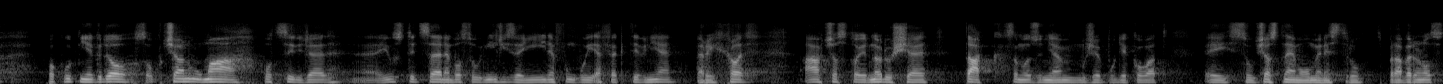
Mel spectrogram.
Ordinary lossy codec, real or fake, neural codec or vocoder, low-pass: AAC, 32 kbps; fake; codec, 16 kHz, about 1 kbps, DyCAST, with the encoder's durations; 7.2 kHz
